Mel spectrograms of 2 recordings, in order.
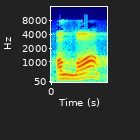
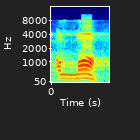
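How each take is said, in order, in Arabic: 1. صوت اللام مفخّم وثقيل. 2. صوت اللام مفخّم وثقيل.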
